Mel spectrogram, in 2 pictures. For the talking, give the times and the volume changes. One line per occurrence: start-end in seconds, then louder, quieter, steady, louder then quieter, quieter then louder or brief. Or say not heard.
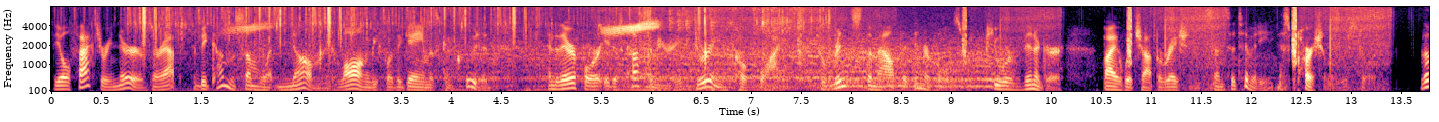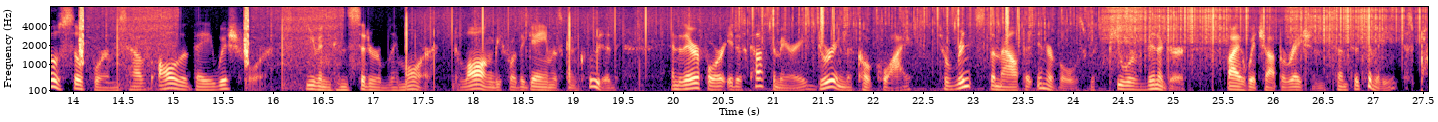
0.0-27.5 steady.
